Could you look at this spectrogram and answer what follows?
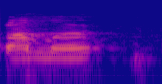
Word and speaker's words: plumber: B in everywhere okay just the plumber plumber um basically if there's a lot of times in English if there's an M or B before each other like this these two combinations the B will be silent um and I'm not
